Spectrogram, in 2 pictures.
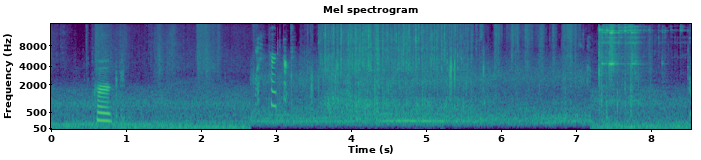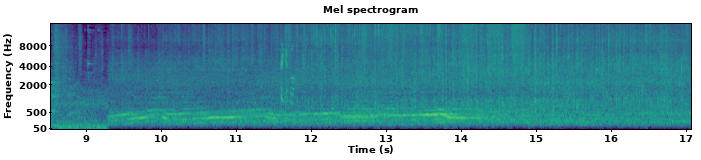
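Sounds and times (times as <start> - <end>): footsteps crunching dry leaves: 0.0 - 7.2
dove-like cooing call: 9.3 - 17.0.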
